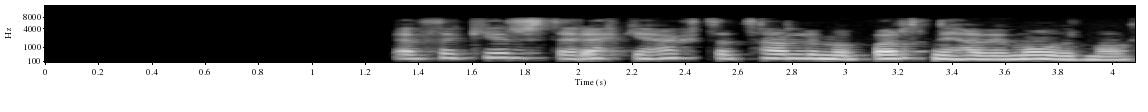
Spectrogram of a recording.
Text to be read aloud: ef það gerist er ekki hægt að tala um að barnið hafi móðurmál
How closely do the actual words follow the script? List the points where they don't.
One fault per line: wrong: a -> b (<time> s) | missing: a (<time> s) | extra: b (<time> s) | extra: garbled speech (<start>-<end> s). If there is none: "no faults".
no faults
